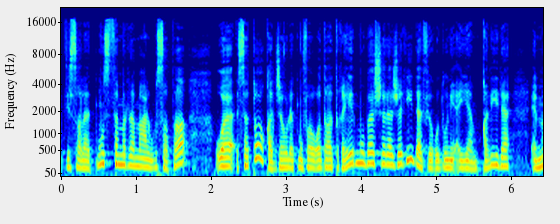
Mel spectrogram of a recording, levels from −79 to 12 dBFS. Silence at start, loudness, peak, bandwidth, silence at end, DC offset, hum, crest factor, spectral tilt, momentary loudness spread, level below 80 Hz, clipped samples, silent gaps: 0.05 s; -21 LUFS; -4 dBFS; 17.5 kHz; 0 s; under 0.1%; none; 16 dB; -6 dB/octave; 4 LU; -52 dBFS; under 0.1%; none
